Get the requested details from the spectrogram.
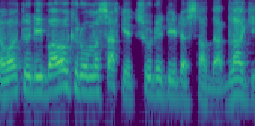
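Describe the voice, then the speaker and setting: A man's fairly high voice with an English accent and vocal fry, against a quiet background. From United States. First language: English (speaking Indonesian). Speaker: missionary preacher. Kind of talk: sermon. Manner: halting.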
